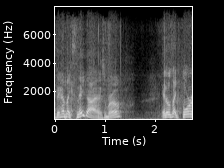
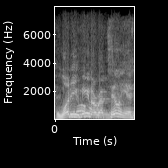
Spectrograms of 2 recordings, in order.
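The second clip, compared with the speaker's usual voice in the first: normal talking voice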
